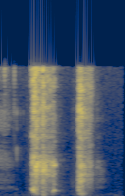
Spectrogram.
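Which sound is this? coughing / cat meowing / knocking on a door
coughing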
